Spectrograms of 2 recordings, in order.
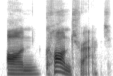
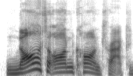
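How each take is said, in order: First: Slow, deliberate "on contract"; stress on CONTRACT. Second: Slow "not on contract", NOT punched; stress on NOT. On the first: Negotiator to former employer about Mandan, slow stress on "on contract". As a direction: set "on contract" apart, each word weighed. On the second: Negotiator challenging the unpaid attack, NOT drawn out and stressed. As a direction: hit NOT hard, then spell out "on contract". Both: Acted.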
